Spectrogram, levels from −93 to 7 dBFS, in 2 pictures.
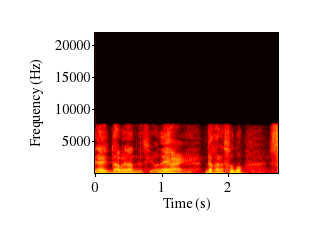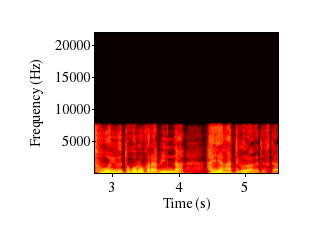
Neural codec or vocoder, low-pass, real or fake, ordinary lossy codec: none; none; real; none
